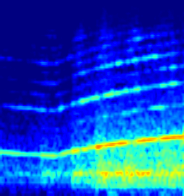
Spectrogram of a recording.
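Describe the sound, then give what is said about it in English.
A police car siren wails during a car chase. The loud tone dips slightly, then climbs steadily in pitch over a rumble of engine noise. “A pursuing cop car spins to a halt, then sets off again.”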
